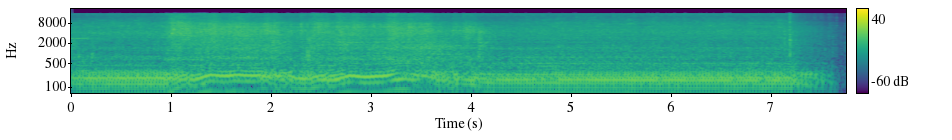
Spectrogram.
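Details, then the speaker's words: Arctic Cat Bearcat 660 snowmobile after gearbox rebuild for crunching reverse (worn gearbox, impact marks, damaged gear replaced), hood off: engine revs and drops back, then a smooth steady drone in reverse with no crunching or grinding; normal reverse. "операция прошла успешно всё работает без нареканий"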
